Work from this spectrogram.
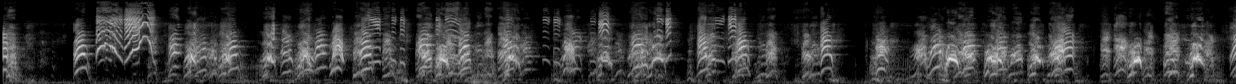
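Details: Several Pomeranian Toy Pom dogs bark at a whistle: a dense, almost continuous chorus of high, sharp yapping barks that overlap throughout, with only brief gaps near the start.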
